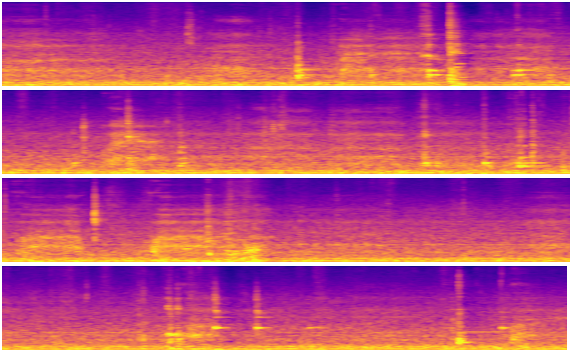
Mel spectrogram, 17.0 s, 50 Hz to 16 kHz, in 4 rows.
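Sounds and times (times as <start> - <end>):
steady low hum: 0.0 - 17.0
metal exhaust pipe knocks and clanks: 14.0 - 15.4.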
